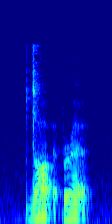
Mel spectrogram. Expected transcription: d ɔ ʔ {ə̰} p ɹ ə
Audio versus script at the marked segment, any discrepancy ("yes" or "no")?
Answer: no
